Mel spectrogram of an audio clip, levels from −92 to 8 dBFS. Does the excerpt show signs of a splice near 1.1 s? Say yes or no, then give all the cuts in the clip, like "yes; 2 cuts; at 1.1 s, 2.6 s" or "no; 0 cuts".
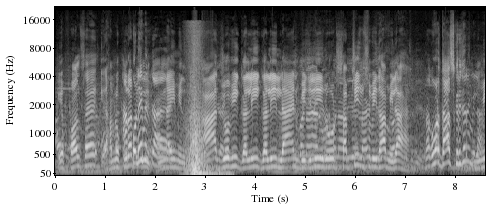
no; 1 cut; at 2.9 s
